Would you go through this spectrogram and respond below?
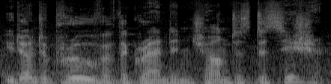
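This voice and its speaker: A man playing a composed, inquisitive elven leader in a fantasy game, measured and questioning. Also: mid-range voice, lively intonation, background noise, natural voice. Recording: music behind the voice.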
